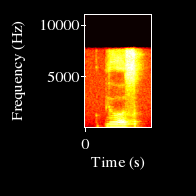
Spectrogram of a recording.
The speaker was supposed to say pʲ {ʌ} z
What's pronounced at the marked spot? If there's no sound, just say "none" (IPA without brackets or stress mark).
ʌ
